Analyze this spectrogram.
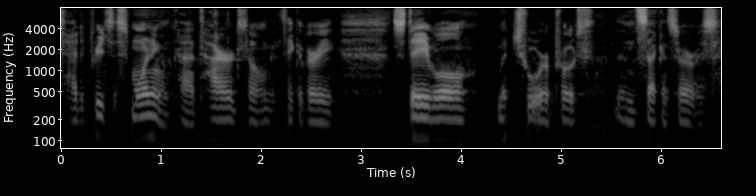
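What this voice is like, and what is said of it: Hoarse, worn-out voice. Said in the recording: “I kind of lost my voice.”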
